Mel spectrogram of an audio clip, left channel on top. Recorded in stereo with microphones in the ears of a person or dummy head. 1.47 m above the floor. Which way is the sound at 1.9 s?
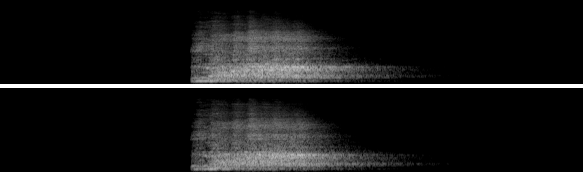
35° left (ahead or behind).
